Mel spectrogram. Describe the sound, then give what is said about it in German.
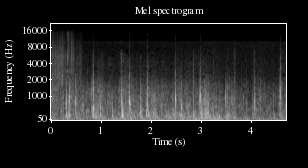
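A brown stallion gallops up a village street in Bosnia-Herzegovina, the horse a family uses to haul wood from the forest. Many quick, uneven hoof beats clatter in a steady driving rush. “Vor dem Haus wird es unruhig. In vollem Galopp stürmt ein brauner Hengst die Dorfstraße hinauf.”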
